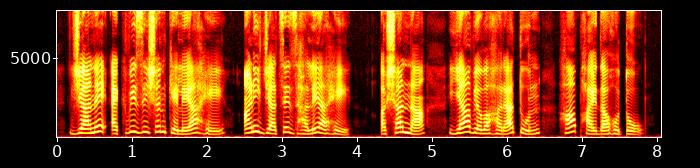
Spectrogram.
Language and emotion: Marathi, neutral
